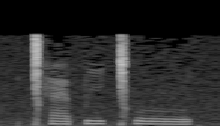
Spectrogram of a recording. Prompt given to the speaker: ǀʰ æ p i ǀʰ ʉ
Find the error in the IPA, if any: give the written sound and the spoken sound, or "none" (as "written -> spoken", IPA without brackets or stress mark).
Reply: ʉ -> u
